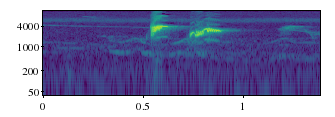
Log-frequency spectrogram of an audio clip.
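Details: Red-whiskered bulbul kept as a decoy bird, recorded singing strongly in 2021: one short, loud, liquid two-part phrase, a sharp upward note then a rolling warble, trailed by a faint soft whistle.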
